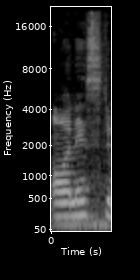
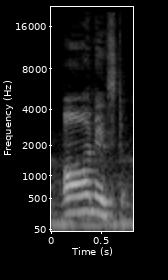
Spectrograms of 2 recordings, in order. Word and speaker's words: honest: We are saying honest, honest. Listen carefully. I am not saying honest. We have to pronounce this as honest. So, O sound comes first. H is silent here.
